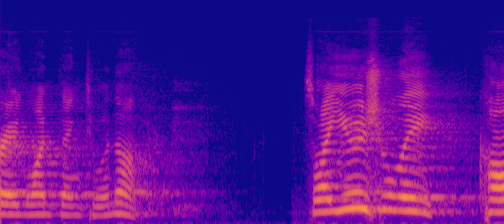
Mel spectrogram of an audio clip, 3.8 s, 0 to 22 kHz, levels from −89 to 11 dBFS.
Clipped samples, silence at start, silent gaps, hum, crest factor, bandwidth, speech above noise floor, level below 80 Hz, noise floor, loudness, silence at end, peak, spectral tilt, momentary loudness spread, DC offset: under 0.1%; 0 s; none; none; 16 dB; 10 kHz; 47 dB; -66 dBFS; -73 dBFS; -26 LUFS; 0 s; -10 dBFS; -5 dB/octave; 11 LU; under 0.1%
